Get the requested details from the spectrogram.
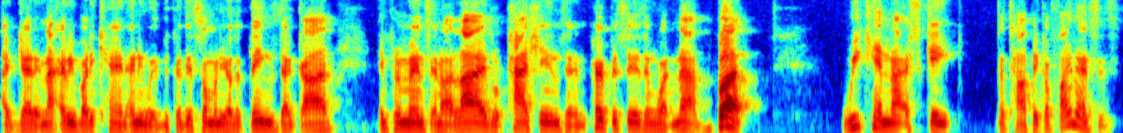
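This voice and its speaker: A man's voice: mid-range voice, moderate pace, a bit bright. A young adult man from New Jersey hosting a casual interview over a video call, rambling and restarting his questions. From New Jersey, USA. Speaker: host.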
